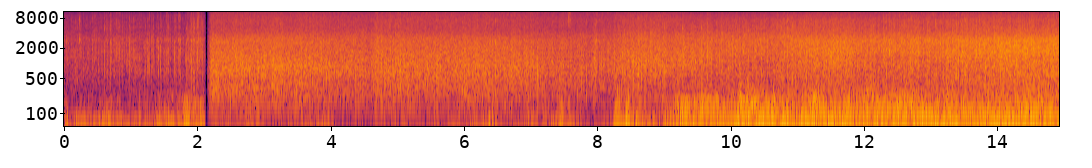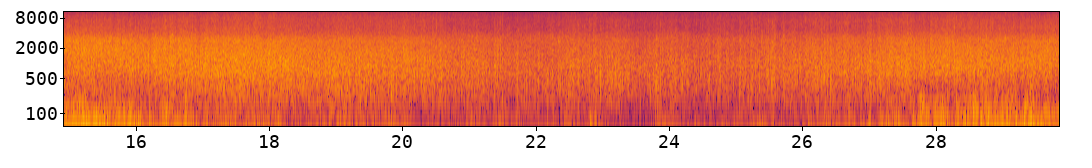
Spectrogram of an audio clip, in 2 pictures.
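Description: Heavy rain pattering on a hot tent's fabric and the grass around it, a steady hiss that grows louder about two seconds in. A low rumble of thunder swells about a third of the way through.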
